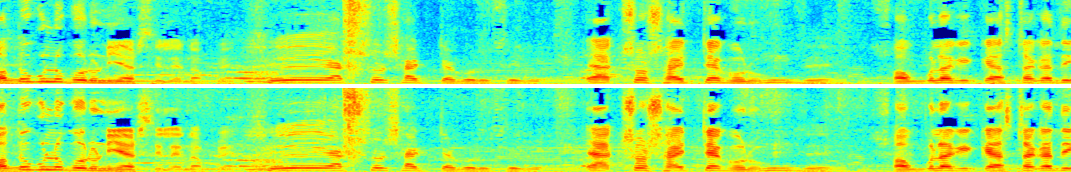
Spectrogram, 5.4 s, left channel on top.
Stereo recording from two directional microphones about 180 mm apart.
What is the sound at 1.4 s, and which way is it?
Speech, 35° left (ahead or behind).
